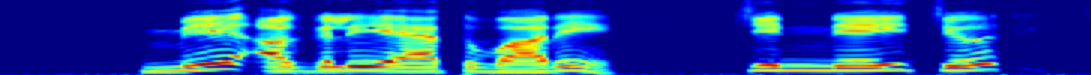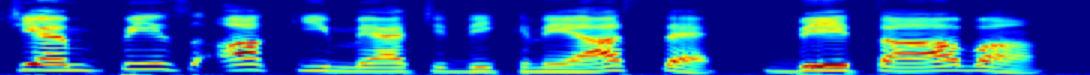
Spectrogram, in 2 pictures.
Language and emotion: Dogri, happy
